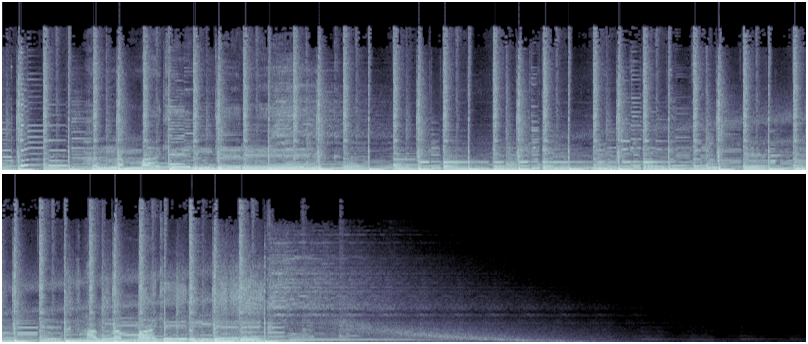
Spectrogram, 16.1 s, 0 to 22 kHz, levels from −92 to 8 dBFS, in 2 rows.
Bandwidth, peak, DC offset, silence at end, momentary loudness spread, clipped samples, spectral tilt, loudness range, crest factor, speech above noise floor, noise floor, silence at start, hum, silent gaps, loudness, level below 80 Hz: 19.5 kHz; 0 dBFS; under 0.1%; 2.8 s; 11 LU; under 0.1%; -4.5 dB/octave; 6 LU; 12 dB; 69 dB; -79 dBFS; 0 s; none; none; -12 LUFS; -18 dBFS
